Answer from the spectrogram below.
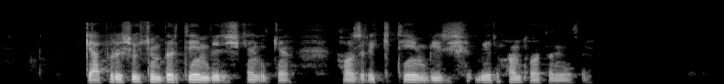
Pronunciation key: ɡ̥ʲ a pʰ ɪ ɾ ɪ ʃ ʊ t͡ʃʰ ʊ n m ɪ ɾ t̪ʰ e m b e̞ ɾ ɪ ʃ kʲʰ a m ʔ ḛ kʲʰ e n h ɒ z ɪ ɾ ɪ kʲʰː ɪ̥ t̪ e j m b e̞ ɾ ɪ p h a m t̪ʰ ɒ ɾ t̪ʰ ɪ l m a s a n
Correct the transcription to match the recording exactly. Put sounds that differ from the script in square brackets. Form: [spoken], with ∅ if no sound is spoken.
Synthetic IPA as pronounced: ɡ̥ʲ a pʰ ɪ ɾ ɪ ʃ ʊ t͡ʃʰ ʊ n [b] ɪ ɾ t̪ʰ e m b e̞ ɾ ɪ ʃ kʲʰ a [n] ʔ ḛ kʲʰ [a] n h ɒ z ɪ ɾ ɪ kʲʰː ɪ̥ [t̪ʰ] e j m b e̞ ɾ ɪ p h a m t̪ʰ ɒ ɾ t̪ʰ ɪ l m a s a n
